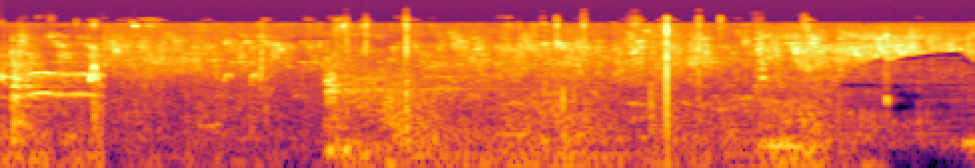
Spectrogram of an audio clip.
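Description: Faint outdoor ambience with a short bird call right at the start, two clear steady pitches lasting about half a second, and scattered small ticks afterwards.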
